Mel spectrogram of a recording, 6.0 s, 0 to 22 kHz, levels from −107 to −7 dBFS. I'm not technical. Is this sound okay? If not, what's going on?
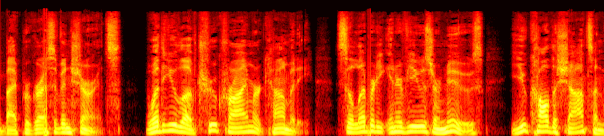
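No. Twice there's a quick jumbled moment where the speech seems to stumble: at about 0.44 to 0.46 s, and at about 3.68 to 3.70 s, between "true crime or comedy" and "interviews or news". This is called chunks out of order. The audio travels in tiny pieces of about 12 ms each, and here one piece arrived late and played after the next one, so the sound briefly runs in the wrong order with sharp joins.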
